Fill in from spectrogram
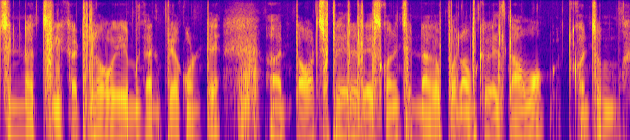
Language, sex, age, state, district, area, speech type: Telugu, male, 18-30, Telangana, Medchal, rural, spontaneous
